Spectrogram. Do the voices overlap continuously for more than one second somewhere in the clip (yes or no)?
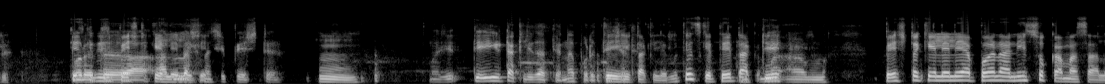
yes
